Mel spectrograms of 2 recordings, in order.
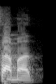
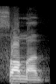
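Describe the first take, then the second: First: The first consonant is light and soft. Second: The first consonant is heavy, with rounded lips. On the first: The speaker calls it wrong. "আর সা দিয়ে বলেন সামাদ" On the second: The speaker calls it right. "আপনি সদ বলেন আল্লাহ সমাদ"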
